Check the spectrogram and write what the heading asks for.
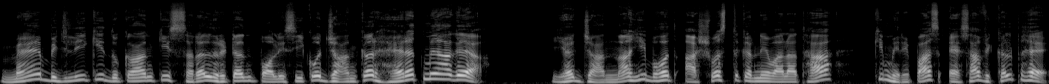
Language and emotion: Hindi, surprised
